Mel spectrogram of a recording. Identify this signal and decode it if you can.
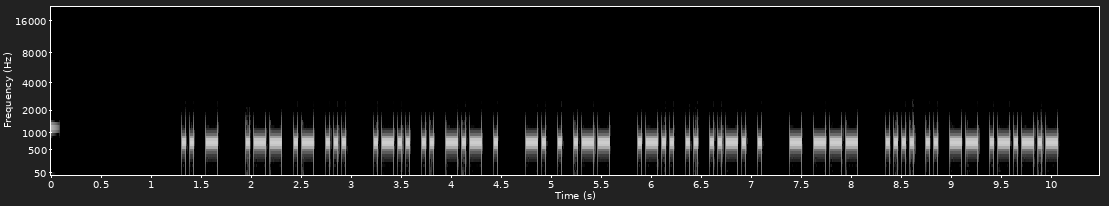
Morse code, heard as a keyed tone, about 28 wpm, 700 Hz. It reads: IT WAS LIKE NEW LIFE TO HIM.
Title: Sentences from Top 300 Words 30wpm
